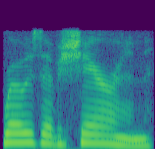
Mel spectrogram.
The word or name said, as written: rose of Sharon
